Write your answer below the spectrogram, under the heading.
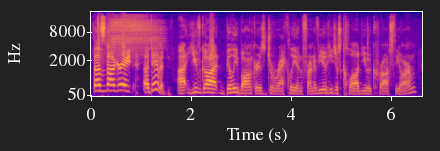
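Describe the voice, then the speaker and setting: A man's voice: a little high, moderate pace, darkish tone, dry recording. A man acting as game master, narrating a tabletop game in a casual, descriptive way.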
